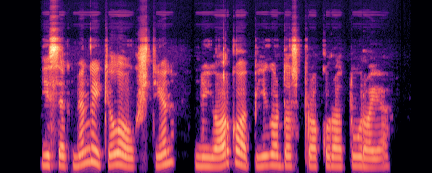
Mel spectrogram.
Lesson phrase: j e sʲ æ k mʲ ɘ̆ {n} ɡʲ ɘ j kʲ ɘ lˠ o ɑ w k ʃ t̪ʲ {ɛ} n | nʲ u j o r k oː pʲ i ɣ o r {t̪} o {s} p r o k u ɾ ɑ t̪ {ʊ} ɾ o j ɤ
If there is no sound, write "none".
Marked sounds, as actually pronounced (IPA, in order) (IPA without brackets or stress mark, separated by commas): ŋ, e, d̪, s, u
